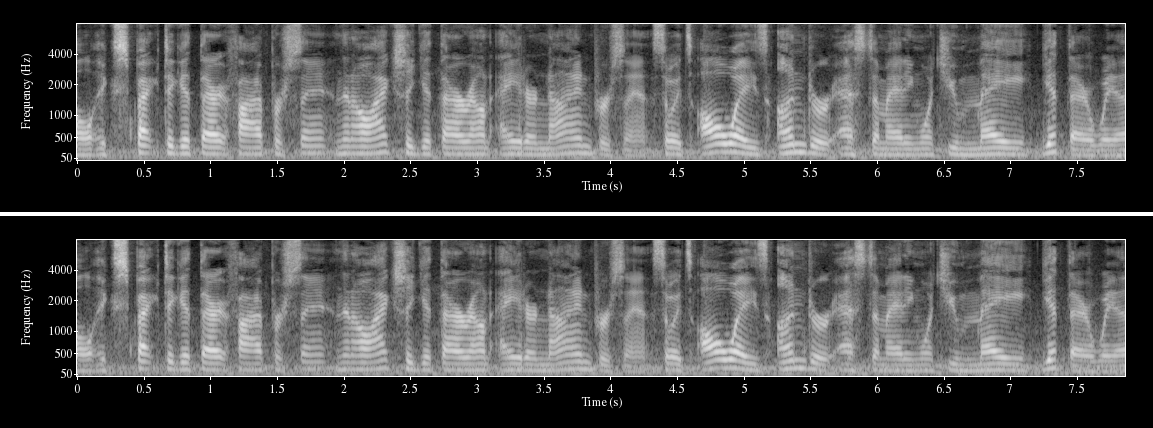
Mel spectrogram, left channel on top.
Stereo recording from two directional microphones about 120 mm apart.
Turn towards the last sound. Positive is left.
turn(degrees=35)  # may be behind; listen again after turning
